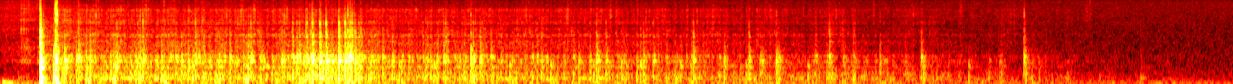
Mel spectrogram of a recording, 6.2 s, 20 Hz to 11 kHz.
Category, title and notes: Sound effects > Objects / House appliances
250726 - Vacuum cleaner - Philips PowerPro 7000 series - head wheel spin 2
7000, aspirateur, Hypercardioid, MKE-600, MKE600, Sennheiser, Shotgun-mic, Shotgun-microphone, Single-mic-mono, vacuum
